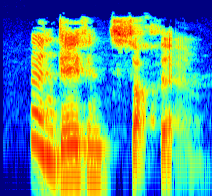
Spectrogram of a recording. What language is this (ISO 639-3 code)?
kab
